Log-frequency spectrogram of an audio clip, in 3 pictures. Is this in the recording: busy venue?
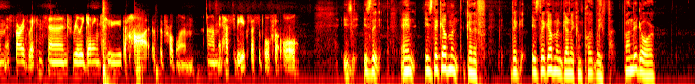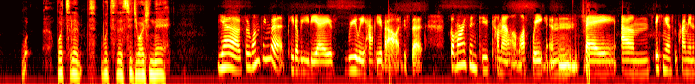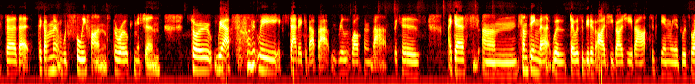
no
